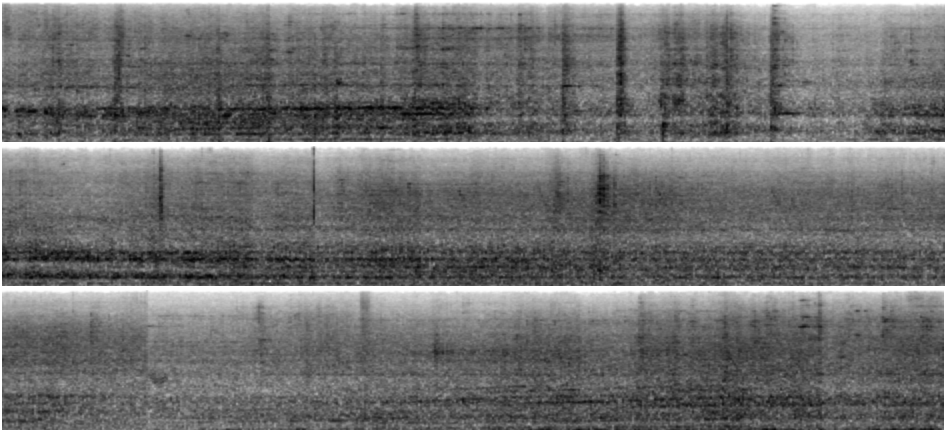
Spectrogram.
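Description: Alexandria Ramleh-line trams running past on street track: a steady rumble of the cars and their wheels on the rails, with some clacking over rail joints.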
